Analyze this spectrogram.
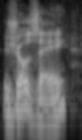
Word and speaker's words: José: It's spelled Jose, but it's pronounced José Mauricio Nunes Garcia, not Thea.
